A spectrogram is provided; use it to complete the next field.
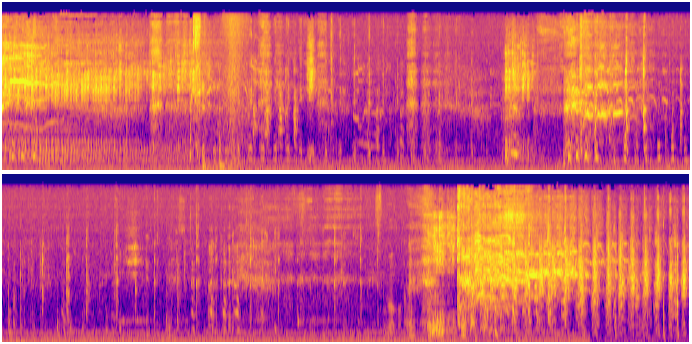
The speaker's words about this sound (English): She's recording this video, and that's when you hear the fart bombing.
